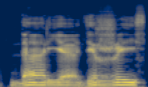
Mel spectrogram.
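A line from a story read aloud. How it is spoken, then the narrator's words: Yelling in strange voice. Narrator (Russian): заорал я не своим голосом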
